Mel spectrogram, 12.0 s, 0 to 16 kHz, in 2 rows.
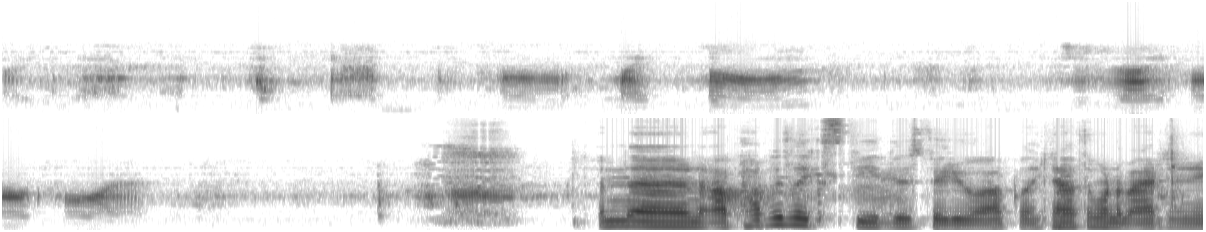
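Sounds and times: man talking through laptop speakers: 9.0 - 12.0.

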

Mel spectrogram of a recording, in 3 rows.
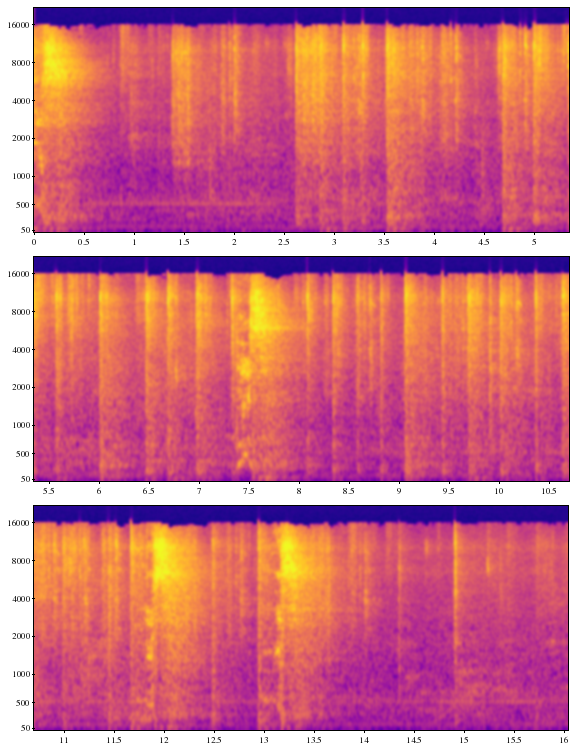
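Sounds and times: gloves punching heavy bag: 2.6 - 4.0, 4.6 - 13.8.

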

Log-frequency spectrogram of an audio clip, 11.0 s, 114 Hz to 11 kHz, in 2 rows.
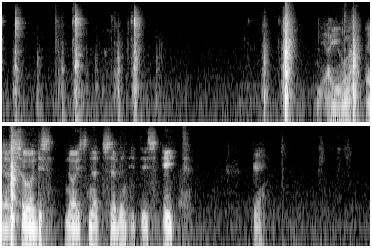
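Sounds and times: paper rustling on tabletop: 10.2 - 10.9.

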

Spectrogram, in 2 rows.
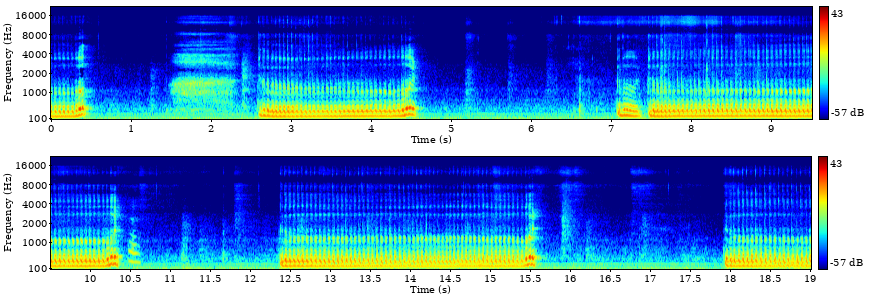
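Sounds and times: voice humming low notes: 0.0 - 0.6, 1.5 - 4.7, 7.0 - 10.6, 12.4 - 15.7, 17.9 - 19.0.

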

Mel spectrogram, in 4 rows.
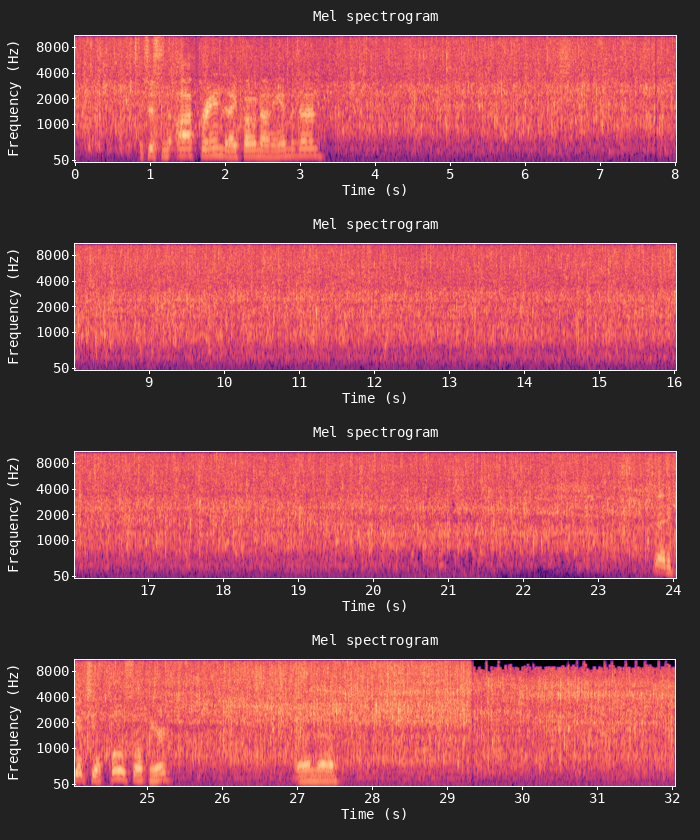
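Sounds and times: water running down a sluice: 0.0 - 32.0
water splashing into a tub: 0.0 - 32.0.

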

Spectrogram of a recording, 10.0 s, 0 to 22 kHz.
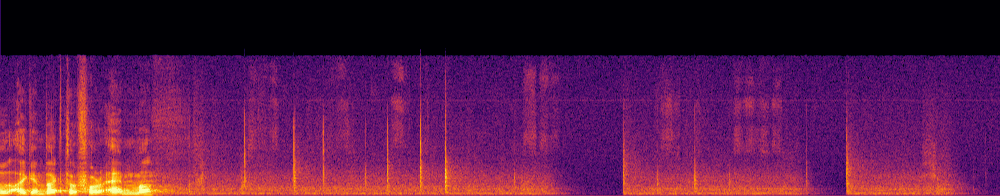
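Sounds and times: chalk tapping on blackboard: 1.9 - 5.6, 6.2 - 9.4
chalk scratching on blackboard: 1.9 - 5.7, 6.3 - 8.1, 9.2 - 9.6.

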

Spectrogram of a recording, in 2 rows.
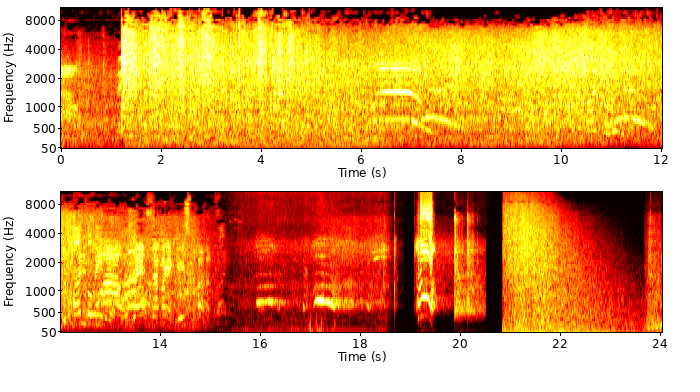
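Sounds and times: demolition charges exploding: 0.0 - 14.8, 20.8 - 24.0
building collapse rumble: 0.0 - 18.6, 20.9 - 24.0
person whooping: 15.9 - 16.5, 17.1 - 17.7.

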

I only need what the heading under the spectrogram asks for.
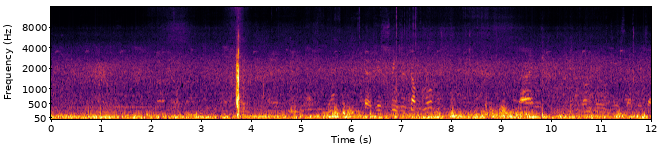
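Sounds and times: golf club striking ball: 3.6 - 4.1.

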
